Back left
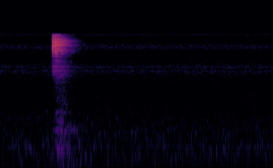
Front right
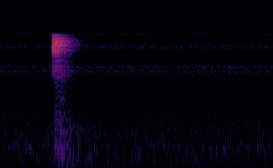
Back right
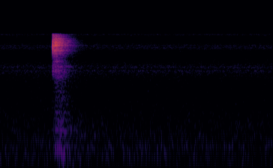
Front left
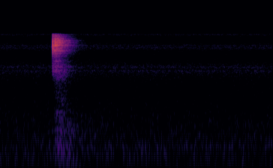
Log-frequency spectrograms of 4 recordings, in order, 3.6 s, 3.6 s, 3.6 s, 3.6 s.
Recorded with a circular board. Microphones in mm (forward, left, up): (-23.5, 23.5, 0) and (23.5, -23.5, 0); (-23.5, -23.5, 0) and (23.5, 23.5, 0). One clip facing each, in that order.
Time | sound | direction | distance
0.7 | a rattle | 80° right | 4 m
